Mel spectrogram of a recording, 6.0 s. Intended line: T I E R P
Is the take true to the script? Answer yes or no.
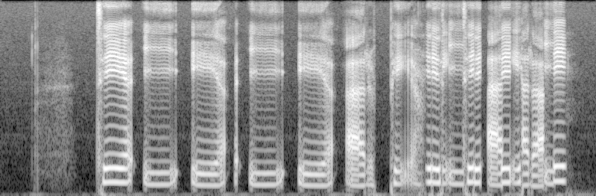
no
